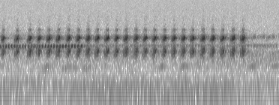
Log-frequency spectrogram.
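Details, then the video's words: A single clear run of about twenty quick, rasping croaks from a tree frog at a pond on an April night in North-East Italy, ending abruptly, with a soft mole cricket trill behind. "relaxing singing tree frogs in pond"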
